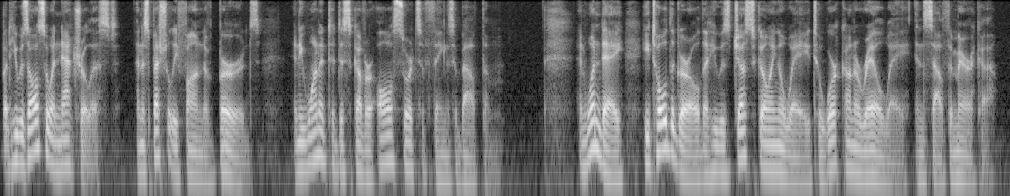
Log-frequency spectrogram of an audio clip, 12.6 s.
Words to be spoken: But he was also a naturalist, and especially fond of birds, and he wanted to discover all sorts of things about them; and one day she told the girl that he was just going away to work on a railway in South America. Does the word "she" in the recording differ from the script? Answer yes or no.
yes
